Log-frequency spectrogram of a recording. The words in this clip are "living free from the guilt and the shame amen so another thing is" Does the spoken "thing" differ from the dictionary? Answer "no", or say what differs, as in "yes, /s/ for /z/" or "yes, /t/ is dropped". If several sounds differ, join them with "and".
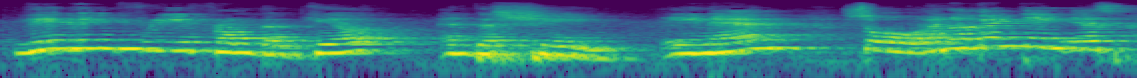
yes, /t/ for /θ/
